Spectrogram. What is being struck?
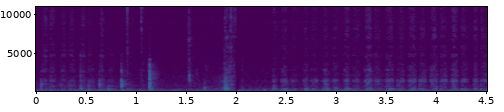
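Paper sheet scraped by a wooden colored pencil.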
